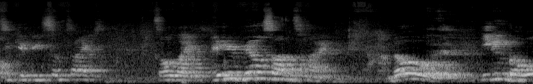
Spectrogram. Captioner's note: rambling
